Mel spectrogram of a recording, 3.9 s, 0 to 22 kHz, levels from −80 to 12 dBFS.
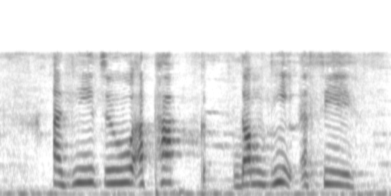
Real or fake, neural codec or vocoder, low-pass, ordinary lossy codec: fake; codec, 16 kHz, 4 kbps, X-Codec, HuBERT features, trained on general audio; 7.2 kHz; MP3, 48 kbps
